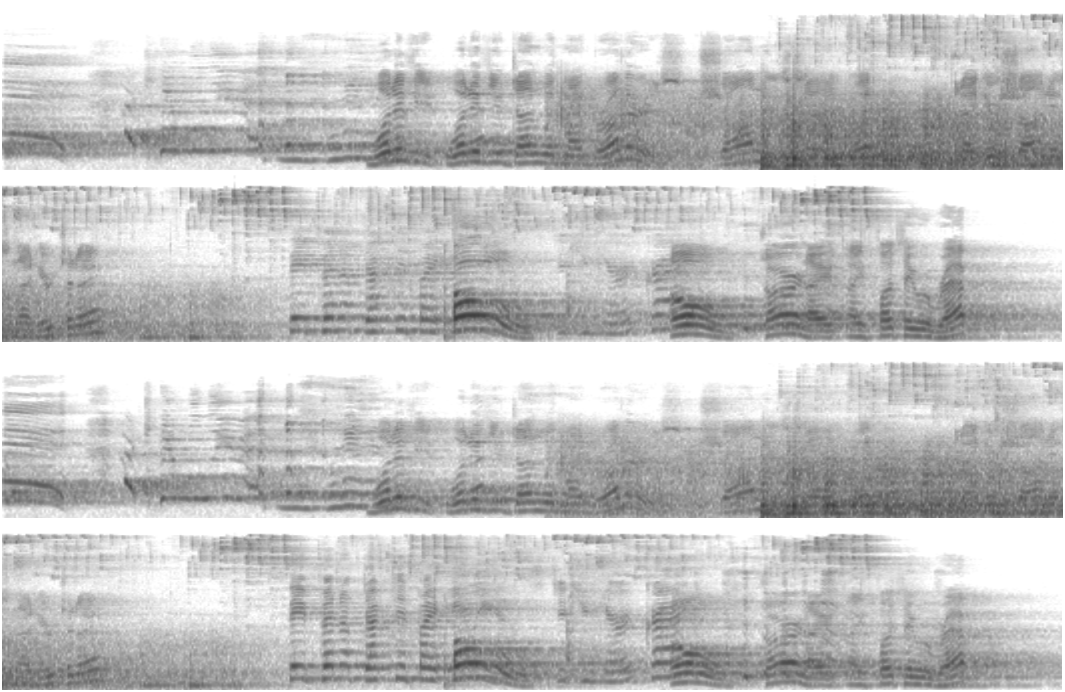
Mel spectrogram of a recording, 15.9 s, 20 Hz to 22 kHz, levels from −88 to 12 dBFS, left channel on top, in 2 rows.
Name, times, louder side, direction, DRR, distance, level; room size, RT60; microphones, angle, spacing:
voice 1, 0.0-0.5 2.1-3.0 10.1-11.8 12.1-13.1 13.5-14.2, right 3 dB, 55° right, 6 dB, 0.6 m, -33 dB
voice 2, 0.7-2.2 3.5-3.6 7.4-7.6 12.2-12.4, right 2 dB, 35° right, 1 dB, 1.0 m, -33 dB
voice 3, 2.7-6.6 7.1-8.7 11.3-12.0 13.0-13.4 13.7-15.2, left 3 dB, 25° left, 10 dB, 0.3 m, -26 dB
Thunder, 4.1-9.9, equal, 70° left, 1.0 m, -26 dB
Wild animals, 5.8-14.4, left 5 dB, 45° left, 1.0 m, -35 dB
14.0 x 7.9 x 3.7 m, 2.8 s
head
